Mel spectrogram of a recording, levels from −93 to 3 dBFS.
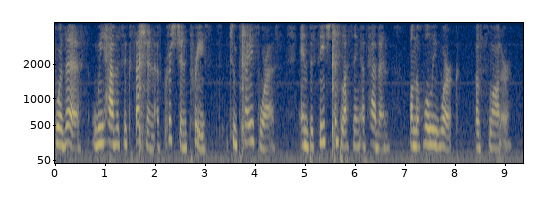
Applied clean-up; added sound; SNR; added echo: none; Tambourine; 13 dB; none.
